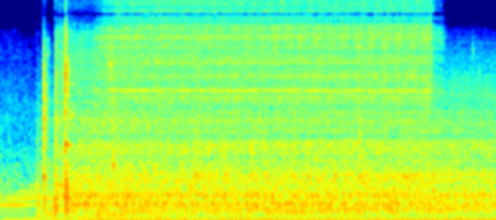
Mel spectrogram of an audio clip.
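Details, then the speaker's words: Argo Avenger EFI after fuel pump and filter replacement, fuel system exposed at rear, recorded from the back: a clack, then even buzzing hum about five seconds stopping cleanly; new pump priming normally. "let's see if we can cycle the poem I'm gonna hold you back here so hopefully you can hear it all right"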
